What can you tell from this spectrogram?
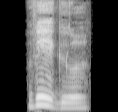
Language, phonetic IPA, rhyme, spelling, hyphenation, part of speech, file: Hungarian, [ˈveːɡyl], -yl, végül, vé‧gül, adverb, Hu-végül.ogg
- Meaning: in the end, lastly, ultimately, eventually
